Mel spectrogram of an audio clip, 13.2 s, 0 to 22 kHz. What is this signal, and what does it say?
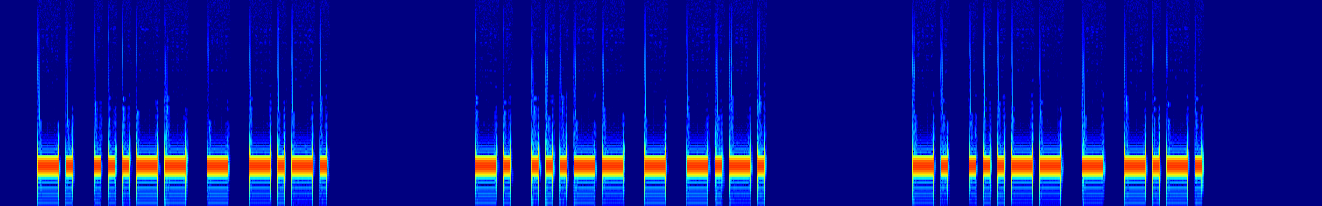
Morse code, heard as a keyed tone, about 17 wpm, 700 Hz. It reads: N3TC N3TC N3TC
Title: USA Call Signs - 4 Characters - Repeated 3x - 17wpm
